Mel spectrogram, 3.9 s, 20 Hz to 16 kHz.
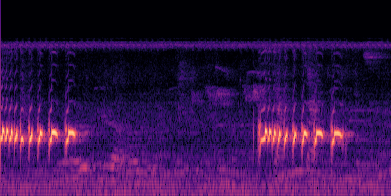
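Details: Local zebra dove, noted as a prolific singer with a soft tone, delivers two clean phrases of quick stuttering coos that slow toward a final drawn note, about 2.5 seconds apart, over a quiet background.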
